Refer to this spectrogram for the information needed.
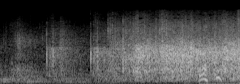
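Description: An audience breaks into applause, starting with a few scattered claps that quickly swell into a loud, steady wash of clapping. A faint voice can be heard briefly under it.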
